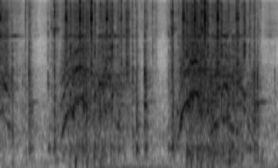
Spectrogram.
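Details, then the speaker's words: Craftsman snowblower after carburetor cleaning and replacing a deteriorated primer hose, choke on, throttle up, primed: two rope pulls spin it with a quick chattering rhythm but it never fires; fuel delivery being checked. "Something's not right."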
